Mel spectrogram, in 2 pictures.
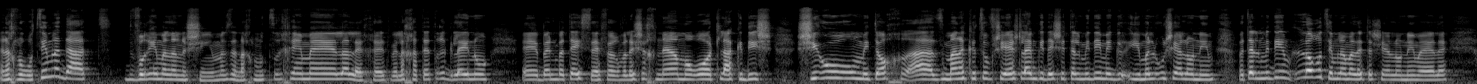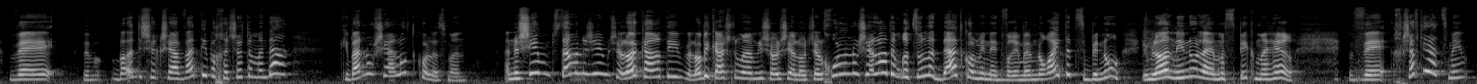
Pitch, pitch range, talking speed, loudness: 250 Hz, 225-295 Hz, 155 wpm, -24 LUFS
